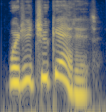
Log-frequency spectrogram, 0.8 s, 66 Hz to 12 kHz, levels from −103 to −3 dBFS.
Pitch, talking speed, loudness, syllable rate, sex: 245 Hz, 375 wpm, -17 LUFS, 9.0 syllables/s, female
